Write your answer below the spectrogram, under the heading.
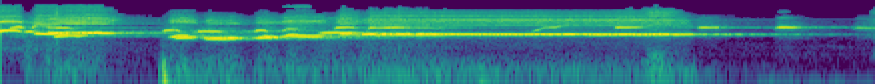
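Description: crowd, stadium crowd whistling

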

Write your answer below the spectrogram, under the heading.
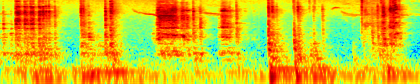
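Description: household object, house door being opened

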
